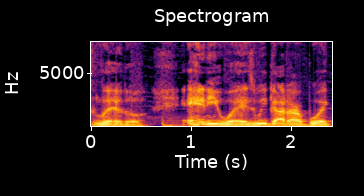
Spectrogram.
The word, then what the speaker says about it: Liddell: I know it looks like it's spelled Lidel, but it's Little.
